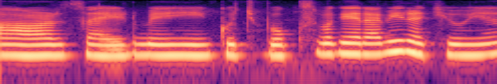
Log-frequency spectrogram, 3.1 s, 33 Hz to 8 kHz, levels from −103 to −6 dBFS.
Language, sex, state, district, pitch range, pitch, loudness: Hindi, female, Himachal Pradesh, Shimla, 215-230 Hz, 220 Hz, -15 LUFS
